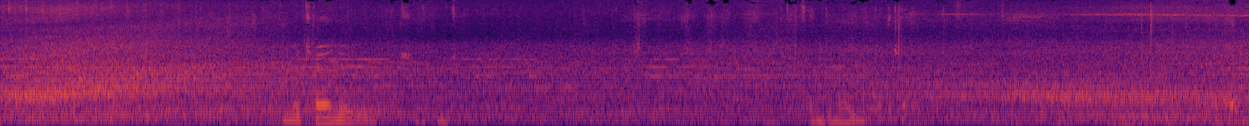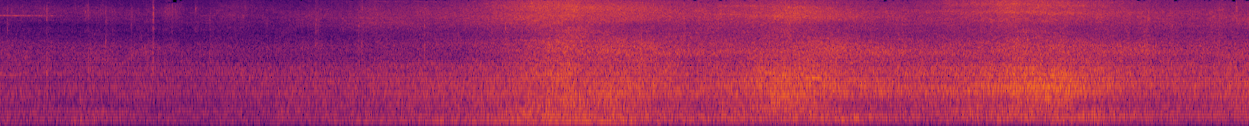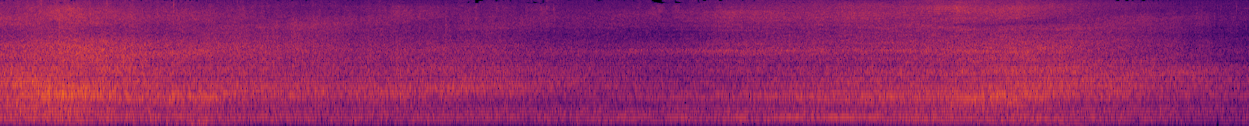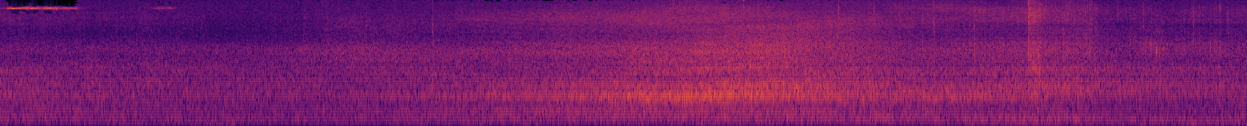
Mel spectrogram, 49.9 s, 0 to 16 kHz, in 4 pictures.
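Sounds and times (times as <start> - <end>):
vehicles passing by: 0.0 - 49.9.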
